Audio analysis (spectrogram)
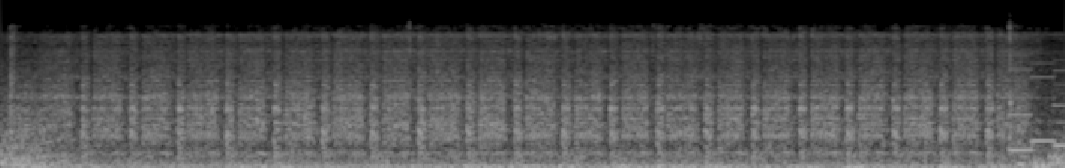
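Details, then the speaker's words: Slow, laboured cranking at roughly three beats a second that keeps dragging without firing. There is no spark despite recently changed plugs and a starter performance code; owner suspects a stretched or off timing chain, earlier backfire bangs. "You can tell it's cranking heavy. That's where it's supposed to start."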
